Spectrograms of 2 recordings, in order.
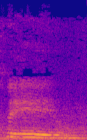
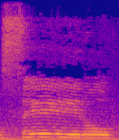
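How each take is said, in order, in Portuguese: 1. A primeira consoante é um som de th, com a língua entre os dentes. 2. A primeira consoante é um som de s normal. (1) "na Espanha eles costumam falar o C de uma maneira como se fosse entre os dentes" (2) "na América costuma pronunciar tudo com som de S mesmo"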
